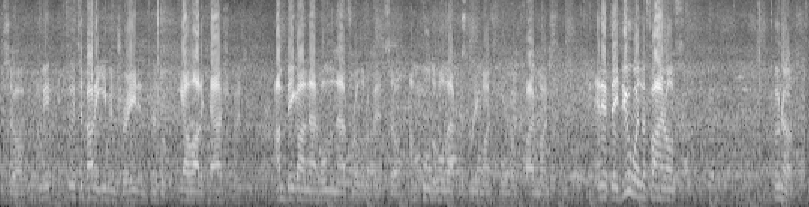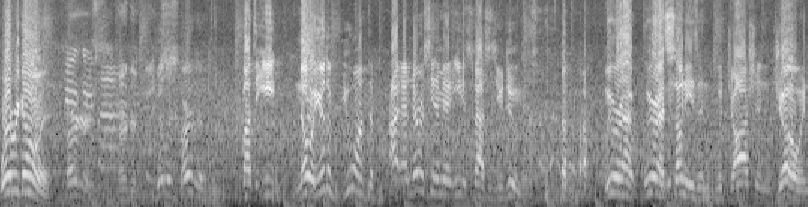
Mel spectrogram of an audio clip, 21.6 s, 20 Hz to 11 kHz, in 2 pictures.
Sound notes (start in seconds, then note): 17.7 laughter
